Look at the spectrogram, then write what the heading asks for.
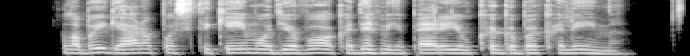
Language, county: Lithuanian, Vilnius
